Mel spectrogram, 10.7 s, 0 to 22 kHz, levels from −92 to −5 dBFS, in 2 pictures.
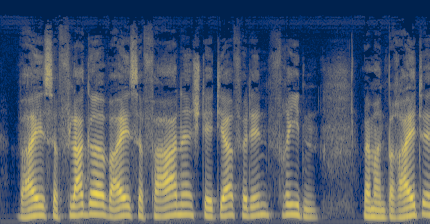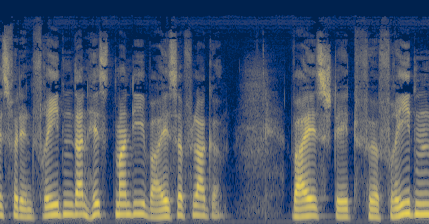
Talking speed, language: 145 wpm, German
